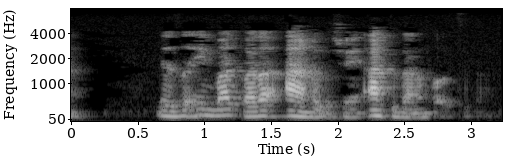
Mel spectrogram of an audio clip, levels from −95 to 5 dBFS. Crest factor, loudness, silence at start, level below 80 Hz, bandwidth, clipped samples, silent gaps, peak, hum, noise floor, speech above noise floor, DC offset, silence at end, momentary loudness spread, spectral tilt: 20 dB; -26 LUFS; 0 s; -70 dBFS; 6.8 kHz; under 0.1%; none; -8 dBFS; none; -71 dBFS; 44 dB; under 0.1%; 0.4 s; 14 LU; -7.5 dB/octave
